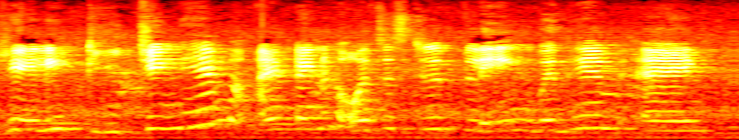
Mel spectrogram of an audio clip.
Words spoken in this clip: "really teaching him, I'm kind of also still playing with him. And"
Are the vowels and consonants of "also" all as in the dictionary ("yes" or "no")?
yes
